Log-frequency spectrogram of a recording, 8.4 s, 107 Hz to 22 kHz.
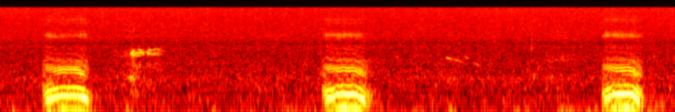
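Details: Loud snoring from a sleeping dog: three loud, low, rumbling snores at a steady pace of about 17 breaths a minute with quiet gaps between them.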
